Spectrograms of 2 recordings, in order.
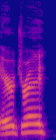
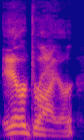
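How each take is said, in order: First: The name ends with a 'dray' sound. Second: The name ends with a 'dryer' sound. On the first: The speaker calls it right. "Something like something along those lines" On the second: The speaker calls it wrong. "That was the most American way you could have said that"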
